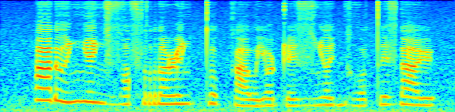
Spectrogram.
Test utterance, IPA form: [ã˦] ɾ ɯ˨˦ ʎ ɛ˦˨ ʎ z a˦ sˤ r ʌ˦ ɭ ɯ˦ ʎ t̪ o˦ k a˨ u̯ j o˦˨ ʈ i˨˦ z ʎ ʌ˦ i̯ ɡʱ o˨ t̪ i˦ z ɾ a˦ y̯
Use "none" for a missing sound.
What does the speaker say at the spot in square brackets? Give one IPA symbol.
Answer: a˦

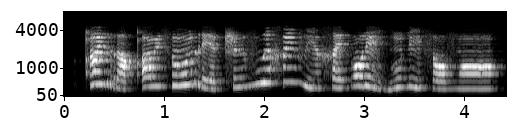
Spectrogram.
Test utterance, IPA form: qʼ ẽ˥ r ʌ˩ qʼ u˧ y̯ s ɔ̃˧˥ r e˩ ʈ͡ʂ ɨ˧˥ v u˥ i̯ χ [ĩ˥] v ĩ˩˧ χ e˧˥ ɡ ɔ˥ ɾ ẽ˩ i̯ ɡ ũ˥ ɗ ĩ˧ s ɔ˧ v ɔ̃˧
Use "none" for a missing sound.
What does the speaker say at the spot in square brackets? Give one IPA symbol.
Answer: ĩ˥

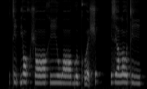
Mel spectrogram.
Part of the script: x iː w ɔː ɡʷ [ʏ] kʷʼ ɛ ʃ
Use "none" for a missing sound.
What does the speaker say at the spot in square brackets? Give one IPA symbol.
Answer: ɨ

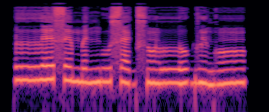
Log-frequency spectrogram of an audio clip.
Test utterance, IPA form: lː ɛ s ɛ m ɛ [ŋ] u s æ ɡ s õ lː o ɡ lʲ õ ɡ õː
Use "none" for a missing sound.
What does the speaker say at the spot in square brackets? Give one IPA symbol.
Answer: ŋ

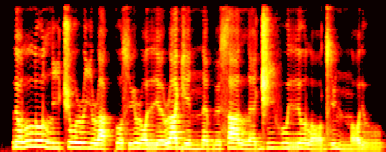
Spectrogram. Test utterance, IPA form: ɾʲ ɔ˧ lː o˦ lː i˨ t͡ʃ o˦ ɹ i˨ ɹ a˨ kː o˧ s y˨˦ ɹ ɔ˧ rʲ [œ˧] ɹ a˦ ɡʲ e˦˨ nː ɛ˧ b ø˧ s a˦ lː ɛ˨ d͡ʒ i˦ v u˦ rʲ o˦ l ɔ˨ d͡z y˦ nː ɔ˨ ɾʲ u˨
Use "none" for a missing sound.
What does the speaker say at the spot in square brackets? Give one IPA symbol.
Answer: œ˨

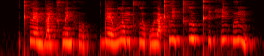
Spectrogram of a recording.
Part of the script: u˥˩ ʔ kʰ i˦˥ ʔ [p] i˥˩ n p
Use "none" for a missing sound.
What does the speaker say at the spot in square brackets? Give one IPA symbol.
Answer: h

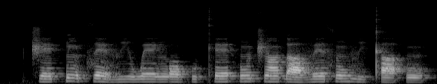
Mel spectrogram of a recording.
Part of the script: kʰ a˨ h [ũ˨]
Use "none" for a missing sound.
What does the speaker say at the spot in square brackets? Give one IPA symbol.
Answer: ũ˨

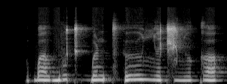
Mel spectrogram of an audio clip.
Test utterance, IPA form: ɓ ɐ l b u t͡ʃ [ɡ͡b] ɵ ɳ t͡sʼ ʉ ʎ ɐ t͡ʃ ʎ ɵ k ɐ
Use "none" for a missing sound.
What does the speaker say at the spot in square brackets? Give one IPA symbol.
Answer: ɡ͡b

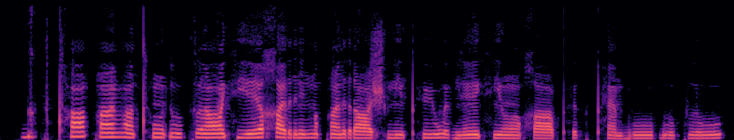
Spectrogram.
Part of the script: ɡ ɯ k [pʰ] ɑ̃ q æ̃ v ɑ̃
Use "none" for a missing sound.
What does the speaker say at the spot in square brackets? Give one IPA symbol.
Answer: tʰ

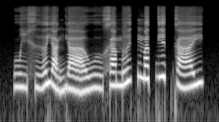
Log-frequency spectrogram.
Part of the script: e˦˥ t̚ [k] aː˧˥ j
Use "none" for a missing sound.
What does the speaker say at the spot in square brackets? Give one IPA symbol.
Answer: k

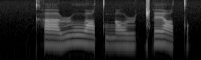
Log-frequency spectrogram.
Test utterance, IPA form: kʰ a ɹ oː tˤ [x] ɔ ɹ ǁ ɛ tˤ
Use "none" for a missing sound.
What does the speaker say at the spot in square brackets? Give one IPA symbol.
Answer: ŋ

